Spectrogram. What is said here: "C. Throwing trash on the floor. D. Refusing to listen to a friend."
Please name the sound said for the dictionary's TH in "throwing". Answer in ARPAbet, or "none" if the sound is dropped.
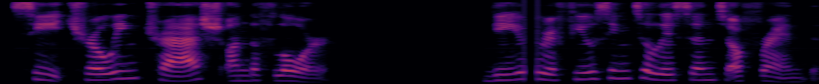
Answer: T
